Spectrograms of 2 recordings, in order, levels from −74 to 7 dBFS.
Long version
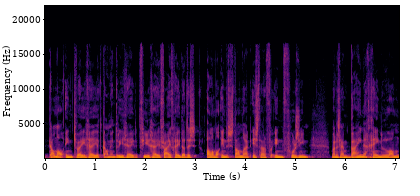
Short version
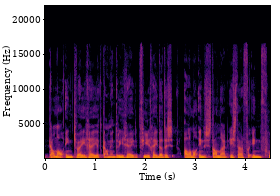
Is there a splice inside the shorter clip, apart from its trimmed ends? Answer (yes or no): yes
